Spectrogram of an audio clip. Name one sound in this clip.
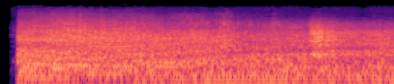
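A propeller plane roars overhead.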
